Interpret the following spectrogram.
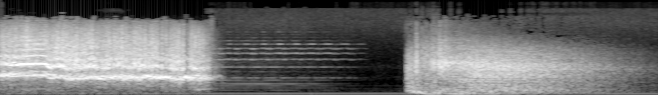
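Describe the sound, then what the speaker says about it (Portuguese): An anime car races at full speed, its tires shrieking in a loud, sustained skid that cuts off abruptly, followed by a brief near-silence and then a heavy, roaring burst of engine noise that slowly fades. "vem um carro a toda velocidade na direção dele"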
